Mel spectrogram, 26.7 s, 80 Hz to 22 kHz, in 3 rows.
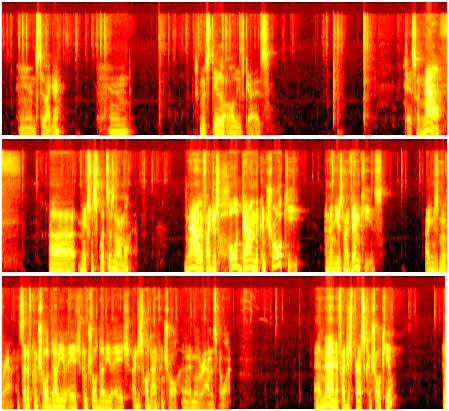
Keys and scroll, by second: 0.0-6.8 typing, 7.3 ctrl+r, 7.3 ctrl+l, 7.3 Return, 7.8 Return, 9.3-11.8 typing, 11.8 ctrl+w, 11.8 ctrl+s, 15.7 ctrl+j, 16.1 ctrl+j, 16.5 ctrl+l, 16.9 ctrl+h, 17.1 ctrl+k, 17.4 ctrl+k, 17.5 ctrl+j, 17.7 ctrl+j, 18.0 ctrl+l, 18.3 ctrl+h, 18.6 ctrl+k, 18.9 ctrl+j, 19.3 ctrl+k, 19.4 ctrl+j, 19.5 ctrl+k, 19.7 ctrl+k, 19.8 ctrl+j, 20.0 ctrl+j, 20.2 ctrl+k, 20.8 ctrl+l, 20.9 ctrl+l, 21.1 ctrl+h, 21.3 ctrl+j, 21.5 ctrl+k, 21.7 ctrl+k, 22.1 ctrl+j, 22.2 ctrl+j, 22.3 ctrl+l, 22.7 ctrl+k, 22.9 ctrl+h, 23.3 ctrl+k, 23.5 ctrl+j, 25.7 ctrl+q, 26.2 ctrl+q.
